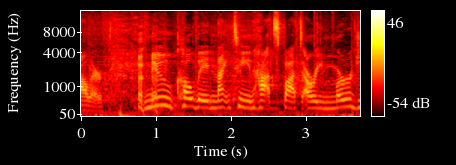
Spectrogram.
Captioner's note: laughter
